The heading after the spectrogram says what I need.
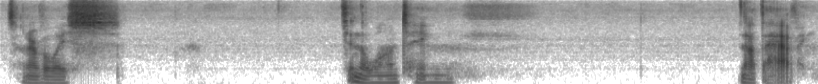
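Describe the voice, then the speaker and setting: A man acting as an earnest young brother in an audio roleplay, his voice low and gravelly. He speaks slowly and intimately, with hesitant pauses, like someone confiding in a friend. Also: little pitch movement, a little mellow, heavily acted. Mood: awkward, tender. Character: protective older brother, a laid-back but sincere young man. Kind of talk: ASMR audio roleplay, intimate one-sided dialogue.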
